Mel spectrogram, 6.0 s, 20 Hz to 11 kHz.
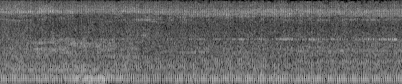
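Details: John Deere 6200-watt portable generator, dry-stored since Hurricane Ian with carburetor never drained, four years of old fuel varnished it; just started, half choke: uneven loping about three beats a second, hunting; rough running, maybe also low fuel.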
